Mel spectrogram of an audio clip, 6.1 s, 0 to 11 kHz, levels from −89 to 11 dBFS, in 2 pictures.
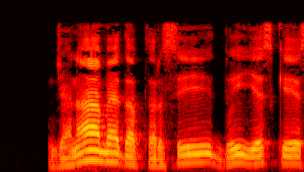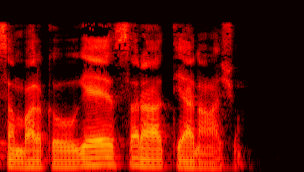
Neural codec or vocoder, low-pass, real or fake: none; 7.2 kHz; real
